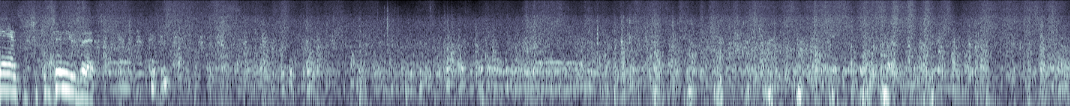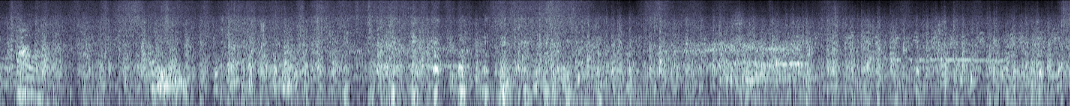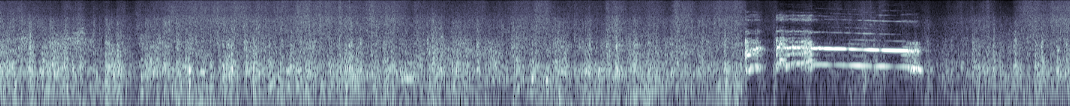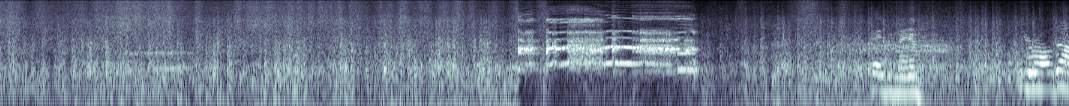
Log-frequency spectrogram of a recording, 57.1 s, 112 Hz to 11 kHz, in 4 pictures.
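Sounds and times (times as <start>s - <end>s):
steady hiss: 0.0s - 38.5s, 40.9s - 49.7s
faint fowl calls: 0.0s - 57.0s
rooster crowing: 17.4s - 22.2s, 22.9s - 29.5s, 38.5s - 41.0s, 44.4s - 45.6s, 49.7s - 52.2s.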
